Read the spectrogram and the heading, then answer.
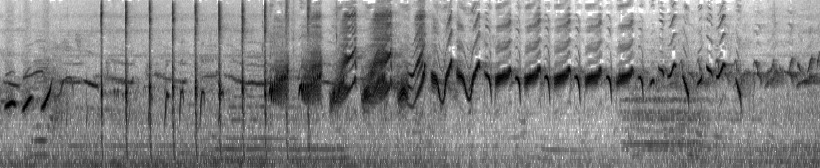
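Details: Caged Chinese hwamei singing vigorously as its cage is rocked by hand: a few sharp clicks, then a long, fast run of repeated slurred whistles, bright and rhythmic.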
